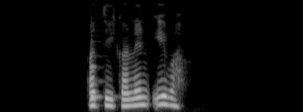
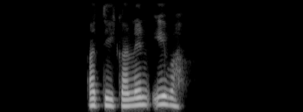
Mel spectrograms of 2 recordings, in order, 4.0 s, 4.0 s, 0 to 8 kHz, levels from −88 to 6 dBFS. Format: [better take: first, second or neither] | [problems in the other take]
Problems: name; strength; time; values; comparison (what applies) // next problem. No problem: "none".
second | noise reduction (neural mask model RNNoise)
